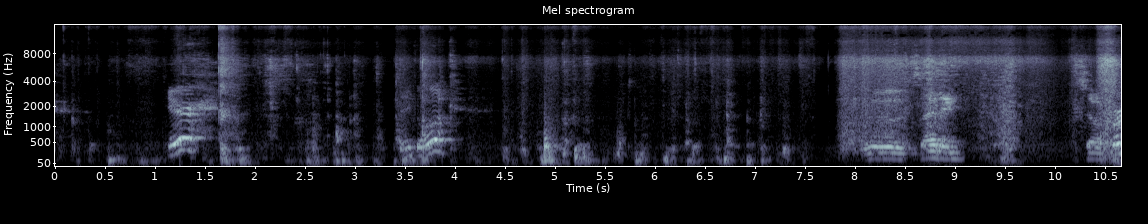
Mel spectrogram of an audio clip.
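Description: A cardboard shipping box being opened by hand: small scratches and clicks as the packing tape is slit, then a rustle as the flaps are pulled open near the end. Short muttered vocal sounds come in between.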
